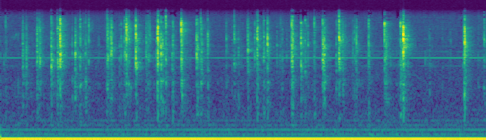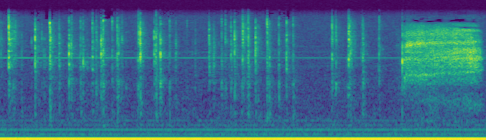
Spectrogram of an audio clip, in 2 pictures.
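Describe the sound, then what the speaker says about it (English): Steady, fast clicking of keys on a computer keyboard as text is typed into a design program, close and continuous over a low electrical hum, with a brief hiss at the very end. "use your keyboard to type"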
